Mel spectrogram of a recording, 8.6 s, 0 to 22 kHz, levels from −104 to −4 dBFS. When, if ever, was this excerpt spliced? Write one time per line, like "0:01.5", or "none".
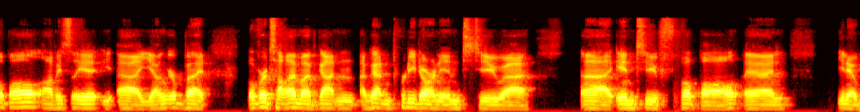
none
